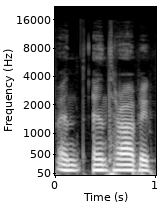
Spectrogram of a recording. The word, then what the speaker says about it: Anthropic: or cloud which yeah I don't know and anopic IC anthropic. Anthropic. Yeah. Need to pronounce it correctly.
